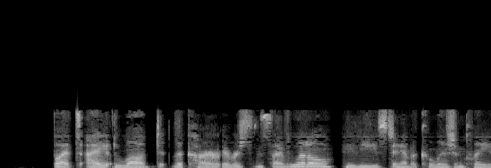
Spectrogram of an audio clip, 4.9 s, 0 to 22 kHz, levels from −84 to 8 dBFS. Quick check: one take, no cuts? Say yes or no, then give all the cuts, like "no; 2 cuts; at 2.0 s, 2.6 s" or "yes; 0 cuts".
no; 3 cuts; at 1.1 s, 2.2 s, 2.8 s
